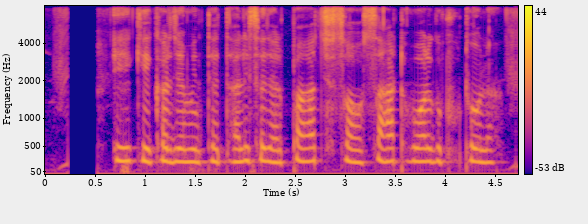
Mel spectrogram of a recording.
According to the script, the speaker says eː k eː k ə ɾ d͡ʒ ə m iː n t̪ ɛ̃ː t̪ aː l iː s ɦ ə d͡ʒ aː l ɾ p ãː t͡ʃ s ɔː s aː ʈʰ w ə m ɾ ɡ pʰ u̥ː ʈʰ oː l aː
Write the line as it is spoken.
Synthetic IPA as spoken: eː k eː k ə ɾ d͡ʒ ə m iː n t̪ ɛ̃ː t̪ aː l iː s ɦ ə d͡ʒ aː ɾ p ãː t͡ʃ s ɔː s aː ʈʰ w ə ɾ ɡ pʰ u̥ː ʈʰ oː l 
